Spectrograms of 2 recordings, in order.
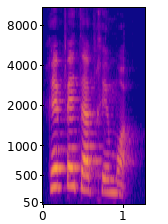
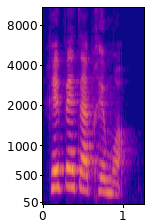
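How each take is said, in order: Both takes have the same delivery.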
